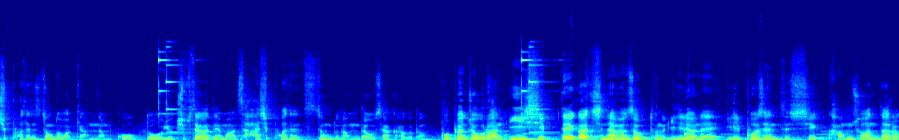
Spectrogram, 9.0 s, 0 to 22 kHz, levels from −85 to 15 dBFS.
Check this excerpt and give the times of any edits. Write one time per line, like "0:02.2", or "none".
none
